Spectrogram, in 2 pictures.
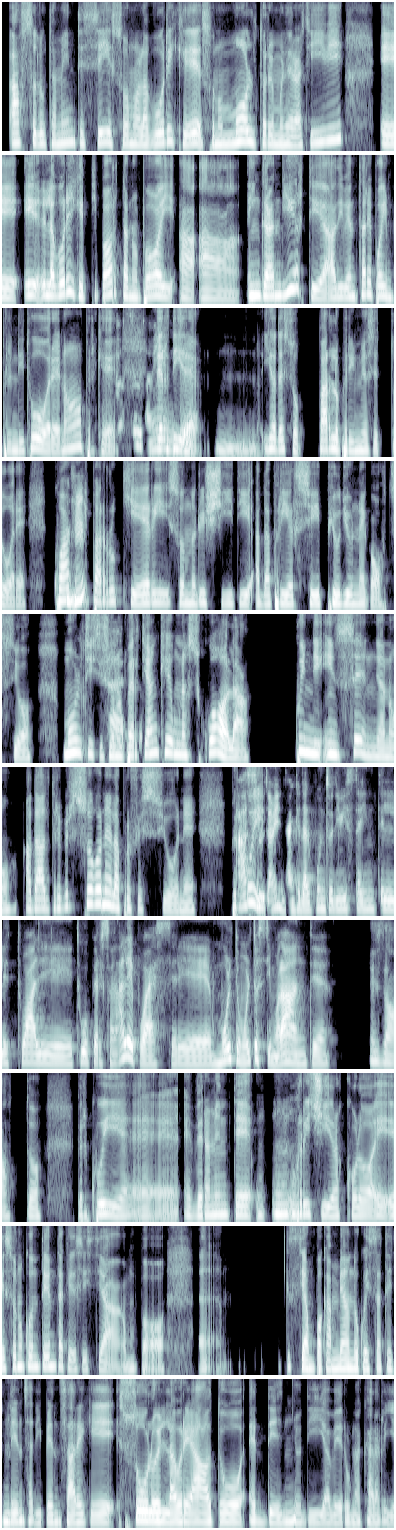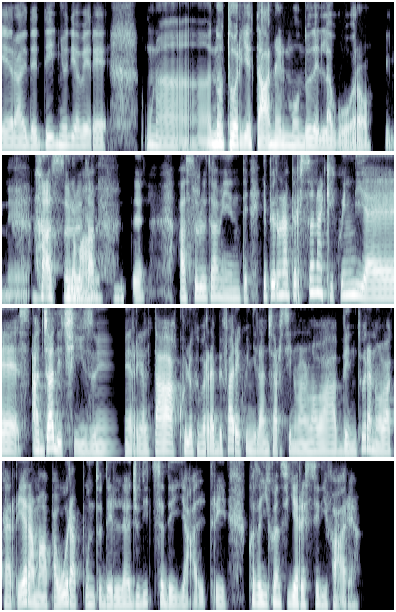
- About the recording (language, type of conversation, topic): Italian, podcast, Qual è il primo passo per ripensare la propria carriera?
- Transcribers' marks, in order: other background noise; chuckle; laughing while speaking: "Assolutamente"; chuckle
